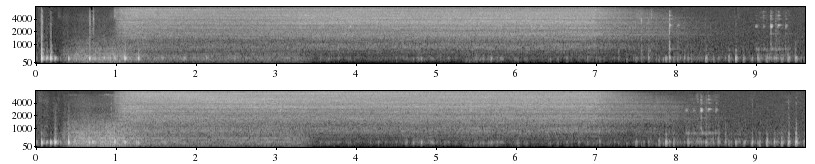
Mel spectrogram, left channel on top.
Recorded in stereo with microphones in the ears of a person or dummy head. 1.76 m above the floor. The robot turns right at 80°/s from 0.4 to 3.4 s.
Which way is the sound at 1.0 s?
Straight behind.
